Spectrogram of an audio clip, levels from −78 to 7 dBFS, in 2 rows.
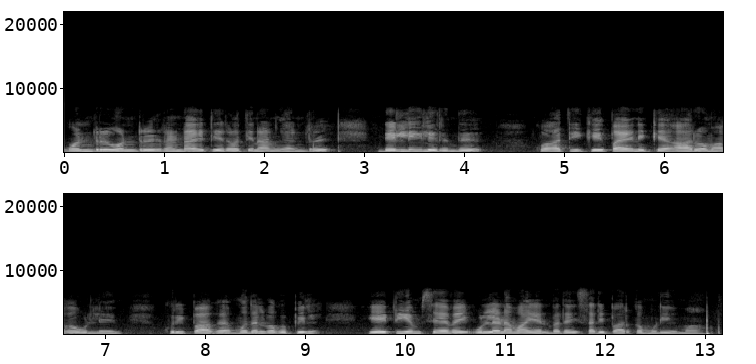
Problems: background sounds at intervals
